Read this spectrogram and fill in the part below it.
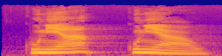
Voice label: "cuniacuniau", dialettu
